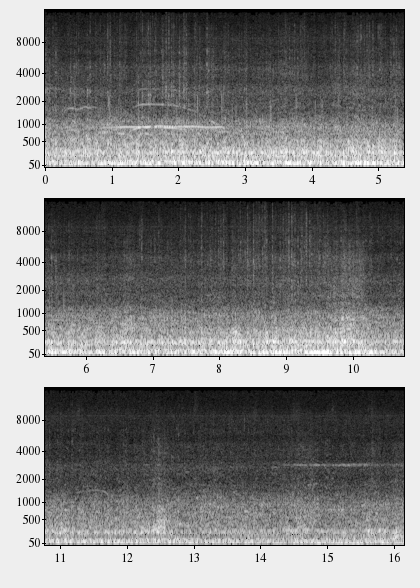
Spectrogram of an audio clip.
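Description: Faint, steady low rumble of sprint car engines running slowly around the dirt track.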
